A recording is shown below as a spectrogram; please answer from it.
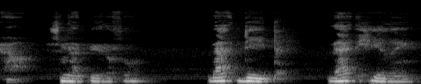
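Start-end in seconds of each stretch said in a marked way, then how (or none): none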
